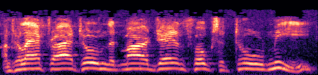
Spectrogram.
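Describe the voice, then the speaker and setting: A dull old radio recording features a male actor as a folksy Texas farmer. His voice is notably high, with an affable rustic drawl and a talkative manner suited to 1950s radio drama. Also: moderate pace, a little hiss or hum, close to an everyday voice. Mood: folksy, recounting.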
